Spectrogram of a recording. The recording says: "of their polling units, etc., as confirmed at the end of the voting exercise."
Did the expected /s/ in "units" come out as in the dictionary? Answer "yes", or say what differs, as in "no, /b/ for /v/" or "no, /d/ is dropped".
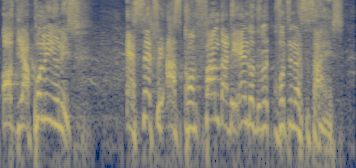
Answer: no, /s/ is dropped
